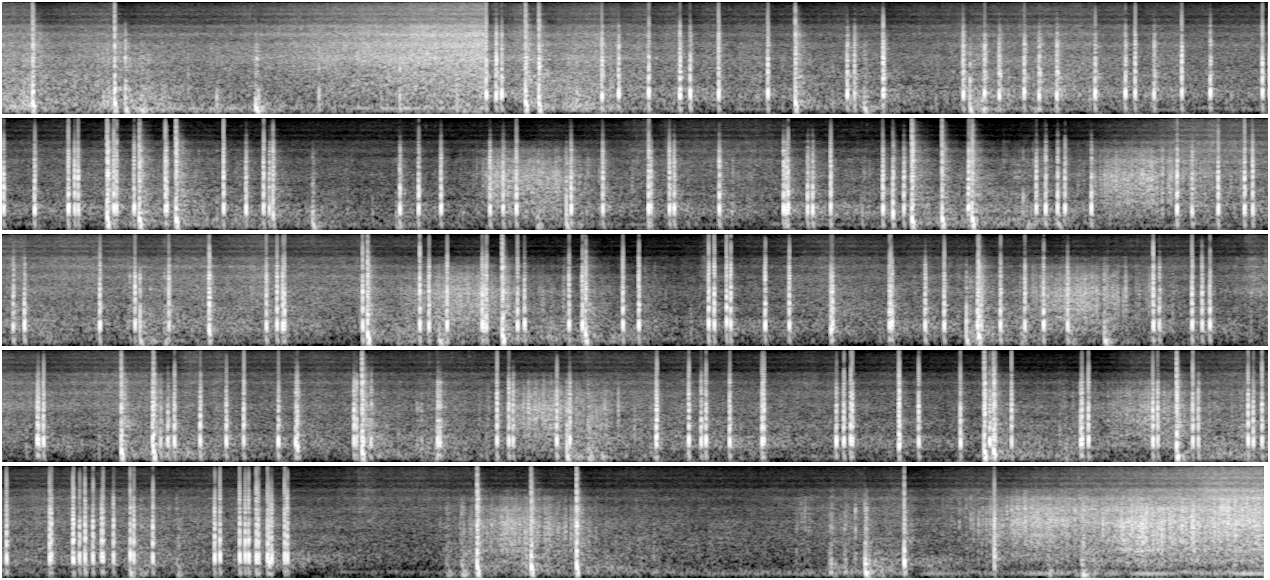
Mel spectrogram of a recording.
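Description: Fireworks display: a rapid, continuous run of bangs and crackling as shells burst, easing off briefly a few seconds before the end.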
